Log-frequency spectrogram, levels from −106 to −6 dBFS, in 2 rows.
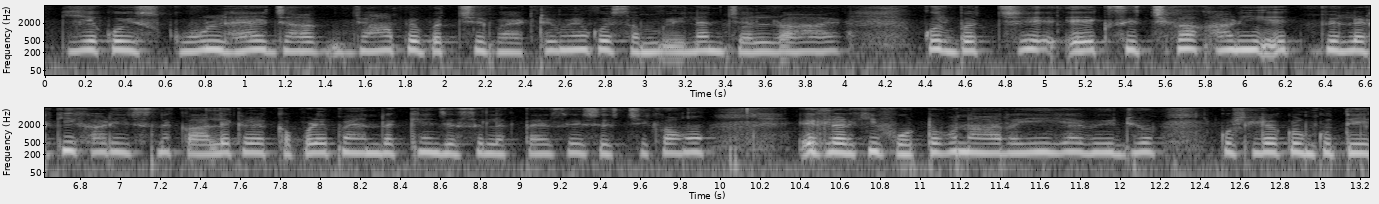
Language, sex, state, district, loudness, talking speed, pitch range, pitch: Hindi, female, Bihar, Sitamarhi, -39 LUFS, 225 wpm, 235-250 Hz, 245 Hz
